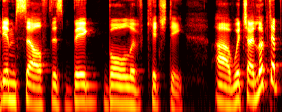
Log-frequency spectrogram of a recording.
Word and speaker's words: khichdi: okay uh he made what's called i'm gonna pronounce this wrong kitchi okay it's uh like a porridge with like lentils and rice and he just stopped and like made himself this big bowl of khichdi uh which i looked up the recipe and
